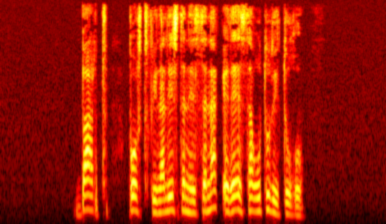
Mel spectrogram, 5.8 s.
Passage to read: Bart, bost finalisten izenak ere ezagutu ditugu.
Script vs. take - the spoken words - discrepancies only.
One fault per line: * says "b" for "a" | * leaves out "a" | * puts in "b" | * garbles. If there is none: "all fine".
all fine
